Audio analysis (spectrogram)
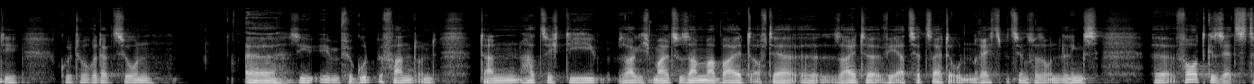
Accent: Münsterland, North Rhine-Westphalia, Germany; moved away as an adult; now in Ruhr area, Germany; Ich bin seit 25 Jahren hier mit der Familie mhm. äh, oder mittlerweile mit Familie und äh, bin ja aus dem Münsterland

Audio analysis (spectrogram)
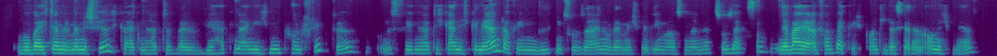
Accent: Upper Lusatia, Saxony, Germany; moved away; ich komme aus der Oberlausitz in Sachsen. Das war für mich immer die heile Welt auf diesem Globus

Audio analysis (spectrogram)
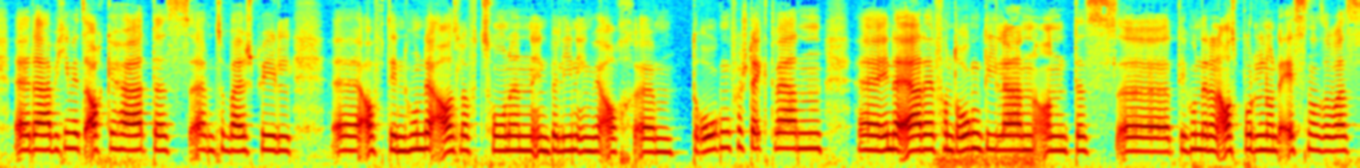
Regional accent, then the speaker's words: Austria; moved away as an adult; now in Germany; Als Österreicherin

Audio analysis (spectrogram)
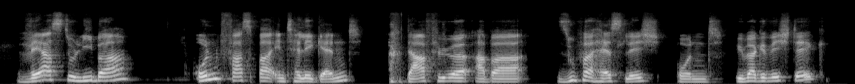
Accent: England, United Kingdom; now in Germany; ich bin in England in der Schule aufgewachsen

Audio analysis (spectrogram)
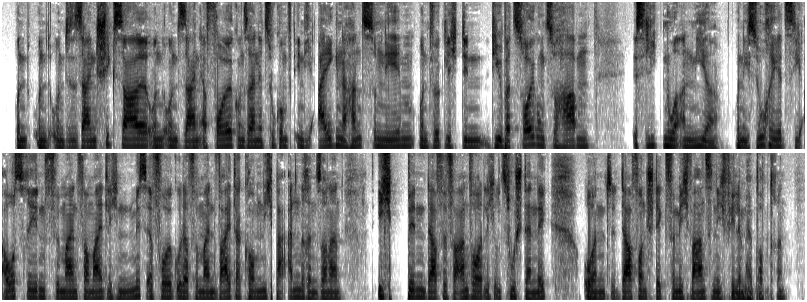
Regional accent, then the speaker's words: Cologne, North Rhine-Westphalia, Germany; als gebürtiger Kölner

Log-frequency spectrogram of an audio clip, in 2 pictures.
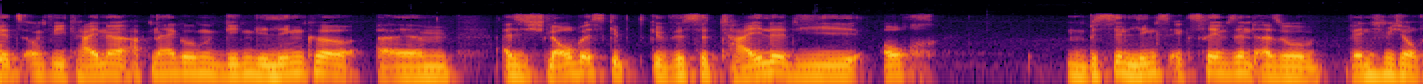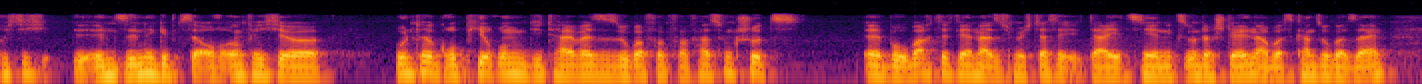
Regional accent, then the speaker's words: Saxony-Anhalt, Germany; ich komme aus Sachsen-Anhalt

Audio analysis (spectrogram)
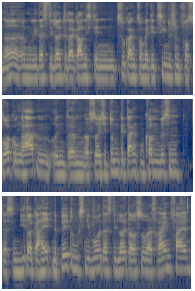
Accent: East Germany, Germany; ich als Kind, ich bin mit äh, Leuchtstoffröhren aufgewachsen, ne? weil, weißt du, in so einem DDR-Neubau-Plattenbaugebiet.

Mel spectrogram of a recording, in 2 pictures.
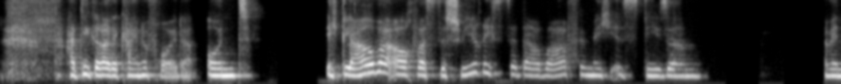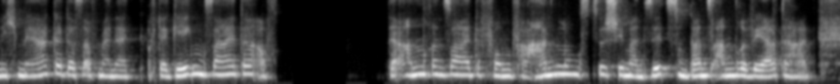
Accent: Germany; moved away as an adult; also born or lived in United Kingdom; now in Switzerland; jetzt wohne ich als Deutsche in der Schweiz

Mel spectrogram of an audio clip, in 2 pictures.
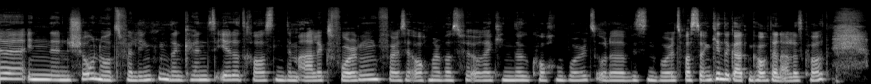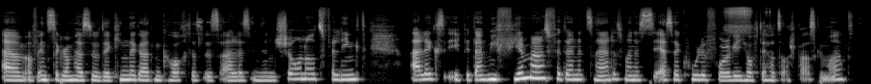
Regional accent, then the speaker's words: Austria; für mich als Österreicherin

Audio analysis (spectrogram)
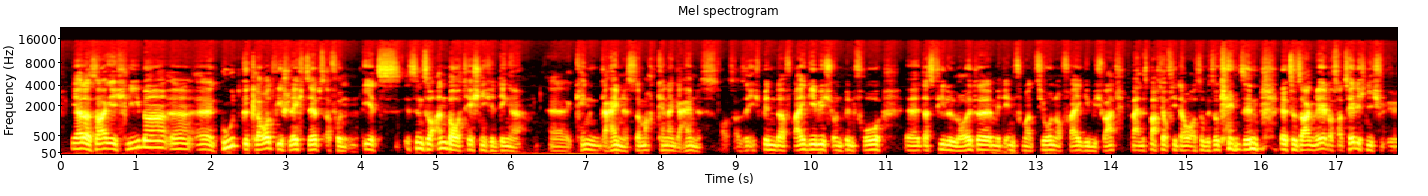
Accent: Alsace, Grand Est, France; ich bin Elsässer

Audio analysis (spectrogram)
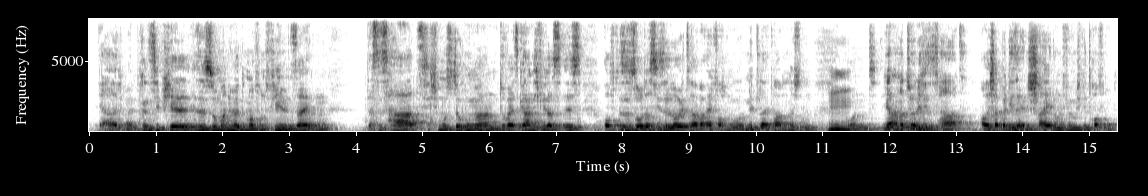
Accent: Essen, North Rhine-Westphalia, Germany; moved away; komme ursprünglich aus Essen

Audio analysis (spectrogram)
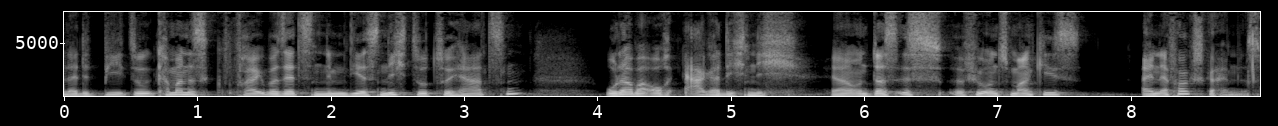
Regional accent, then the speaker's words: Berlin, Germany; now in East Frisia, Germany; ich bin ja aus Berlin

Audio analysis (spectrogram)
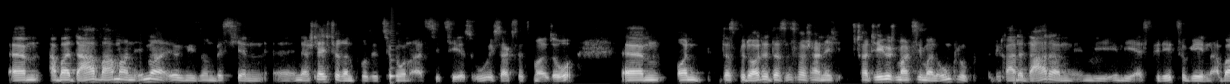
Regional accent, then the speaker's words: Bavaria, Germany; damals mit 15 im Bayerischen Wald äh, im Landkreis Kam, wo ich aufgewachsen bin, an der Richtung tschechischen Grenze.

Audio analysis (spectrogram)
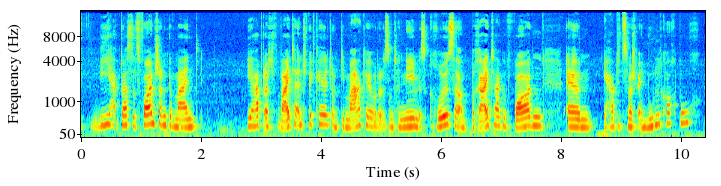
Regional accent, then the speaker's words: Nuremberg, Bavaria, Germany; Ich komme ja auch aus Nürnberg und bin in Nürnberg

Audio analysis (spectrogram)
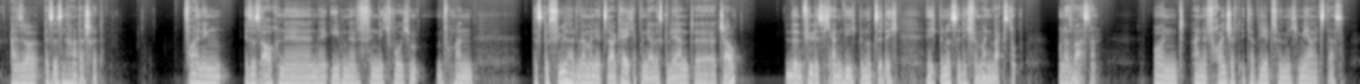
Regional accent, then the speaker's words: Germany; wir beide hier, wir sind in Deutschland geboren

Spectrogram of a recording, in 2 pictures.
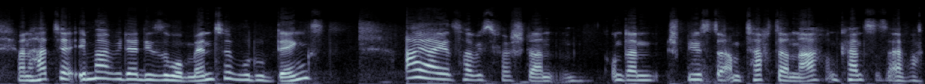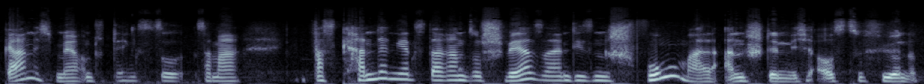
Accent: Frankfurt, Hesse, Germany; in Frankfurt übrigens, wo ich ja immer noch wohne

